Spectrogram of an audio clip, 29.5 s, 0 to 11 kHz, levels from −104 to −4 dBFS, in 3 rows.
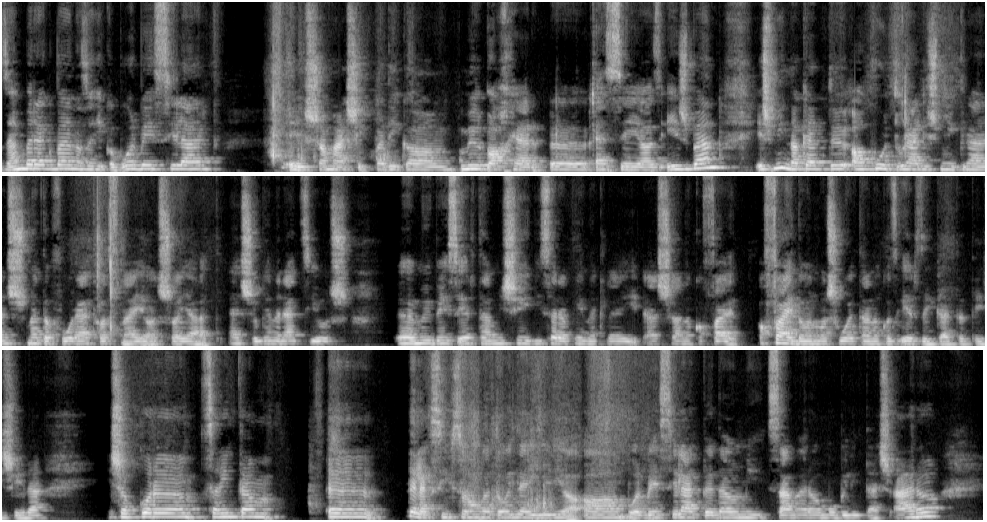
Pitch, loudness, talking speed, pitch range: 195 Hz, -22 LUFS, 115 wpm, 185-225 Hz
